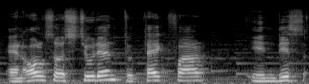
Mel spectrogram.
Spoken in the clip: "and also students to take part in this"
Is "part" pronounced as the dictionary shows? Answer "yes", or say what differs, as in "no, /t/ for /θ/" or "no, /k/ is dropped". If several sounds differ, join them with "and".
no, /f/ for /p/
